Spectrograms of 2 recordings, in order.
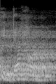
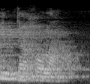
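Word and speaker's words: انْدَخَلَ: Ini kalau kita membaca secara harfiah tidak boleh dibaca indakhol, bacanya indakhola, gitu ya.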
